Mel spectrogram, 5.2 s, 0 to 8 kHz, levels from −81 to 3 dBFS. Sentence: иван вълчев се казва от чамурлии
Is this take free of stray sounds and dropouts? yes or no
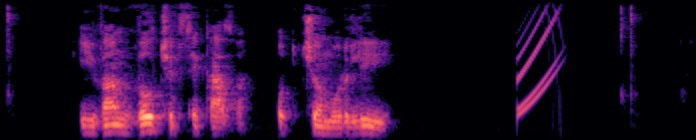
no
